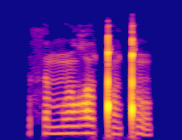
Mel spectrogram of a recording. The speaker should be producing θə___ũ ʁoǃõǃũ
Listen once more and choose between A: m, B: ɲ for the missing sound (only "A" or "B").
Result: A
